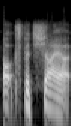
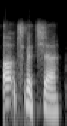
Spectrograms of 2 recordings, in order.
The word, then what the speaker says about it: Oxfordshire: um when you're um like Oxfordshire you guys would say Oxfordshire we no no we don't say that it's Oxfordshire or even oh Charis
